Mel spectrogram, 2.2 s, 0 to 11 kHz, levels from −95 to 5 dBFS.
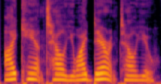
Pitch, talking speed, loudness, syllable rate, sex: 190 Hz, 195 wpm, -17 LUFS, 4.5 syllables/s, female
